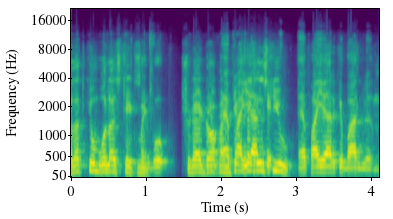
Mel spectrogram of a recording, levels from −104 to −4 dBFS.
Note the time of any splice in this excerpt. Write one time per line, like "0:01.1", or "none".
none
